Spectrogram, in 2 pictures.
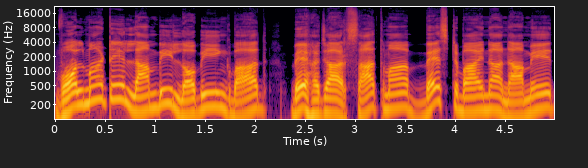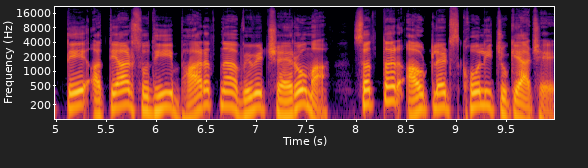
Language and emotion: Gujarati, neutral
